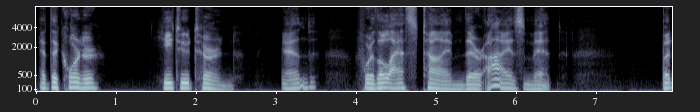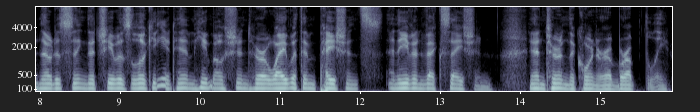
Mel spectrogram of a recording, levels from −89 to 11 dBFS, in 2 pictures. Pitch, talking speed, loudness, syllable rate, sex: 115 Hz, 135 wpm, -19 LUFS, 4.4 syllables/s, male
